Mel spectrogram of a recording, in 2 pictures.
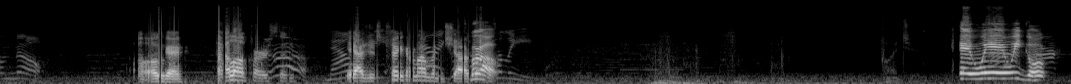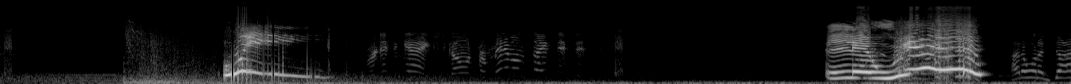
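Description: A young man talks into a headset microphone, reacting with animation.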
